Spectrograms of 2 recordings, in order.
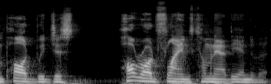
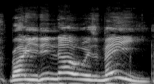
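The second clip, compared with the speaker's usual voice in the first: high, loud teasing squawk; mock gotcha voice; 11 semitones higher, 6 dB louder than usual. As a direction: ham up the big reveal. Mocking politician's hijab reveal.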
